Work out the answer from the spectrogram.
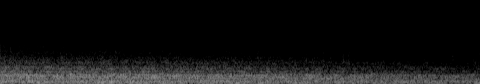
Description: Listen to Bad Wheel Bearing while driving. They make vibrations that increase with wheel speed. Often described as grinding, vibrating, growling, howling, whining, metallic type noise.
